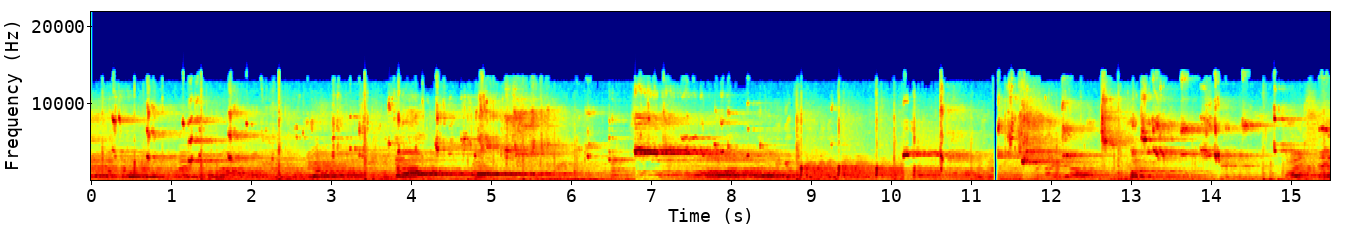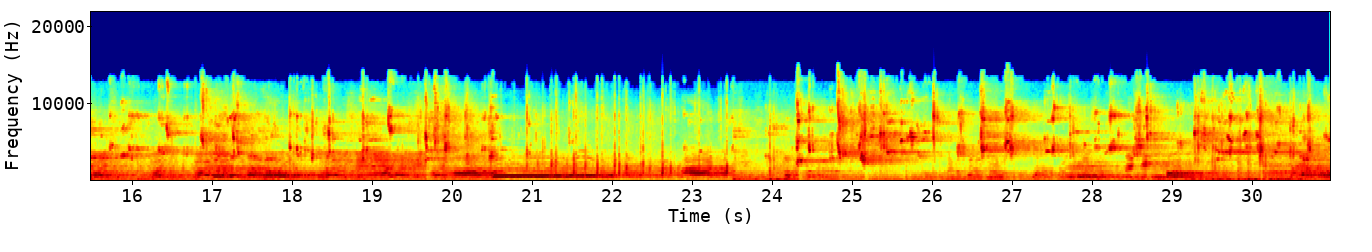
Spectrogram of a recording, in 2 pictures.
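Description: Live court sound of a basketball game in a large hall: the ball bouncing on the hardwood, sneakers squeaking, and players calling out to each other.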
